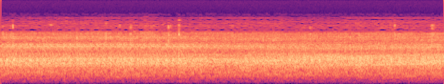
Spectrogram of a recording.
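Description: Steady running noise of an O gauge model train carrying the camera along the track, its wheels and motor making an even whir with faint small ticks, over the murmur of an exhibition hall.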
